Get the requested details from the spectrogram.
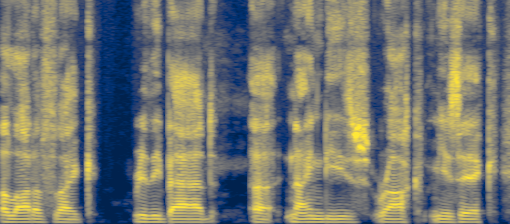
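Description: A man with an American accent speaks very slowly in a fairly low pitch, his intonation monotone and flat. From Florida, US (Dominican family). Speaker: musician. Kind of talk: casual interview chat. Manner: halting.

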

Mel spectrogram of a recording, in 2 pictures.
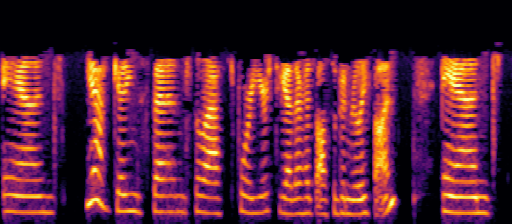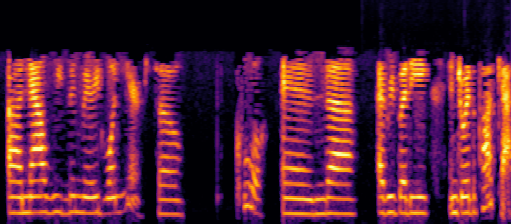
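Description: A woman's normal speaking voice at a medium pitch, with fairly even intonation and a fairly slow pace. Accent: American. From Brooklyn, New York. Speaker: musician, host's wife. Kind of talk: recorded voice message.

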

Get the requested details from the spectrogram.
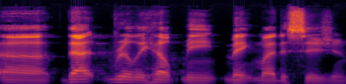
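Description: A man with an American accent speaks in a bright, sharp tone. The recording is very clean and dry, close with no echo and a silent background. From Oklahoma, US. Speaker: lawyer. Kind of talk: casual interview.

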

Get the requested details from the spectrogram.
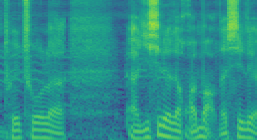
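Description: With a dark, mellow tone and a fairly low pitch, a man talks at a fairly quick pace using lively intonation. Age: 40s. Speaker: podcast host. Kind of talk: solo podcast monologue. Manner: casual, with filler words.

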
